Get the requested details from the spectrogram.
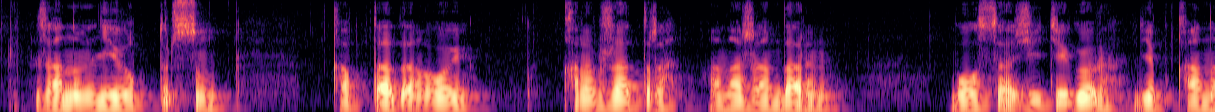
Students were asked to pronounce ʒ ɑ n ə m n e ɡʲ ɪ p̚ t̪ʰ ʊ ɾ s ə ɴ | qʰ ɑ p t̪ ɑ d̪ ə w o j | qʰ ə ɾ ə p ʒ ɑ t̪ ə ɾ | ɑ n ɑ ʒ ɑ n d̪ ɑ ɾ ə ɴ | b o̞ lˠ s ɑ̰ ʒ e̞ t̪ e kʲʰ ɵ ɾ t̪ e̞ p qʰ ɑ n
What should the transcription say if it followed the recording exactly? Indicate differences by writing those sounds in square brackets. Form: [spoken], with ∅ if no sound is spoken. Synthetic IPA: ʒ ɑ n ə m n e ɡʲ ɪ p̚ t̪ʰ ʊ ɾ s ə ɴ | qʰ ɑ p t̪ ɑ d̪ ə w o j | qʰ ə ɾ ə p ʒ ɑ t̪ ə ɾ | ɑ n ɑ ʒ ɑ n d̪ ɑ ɾ ə ɴ | b o̞ lˠ s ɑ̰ ʒ e̞ t̪ e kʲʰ ɵ ɾ [d̪] e̞ p qʰ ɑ n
